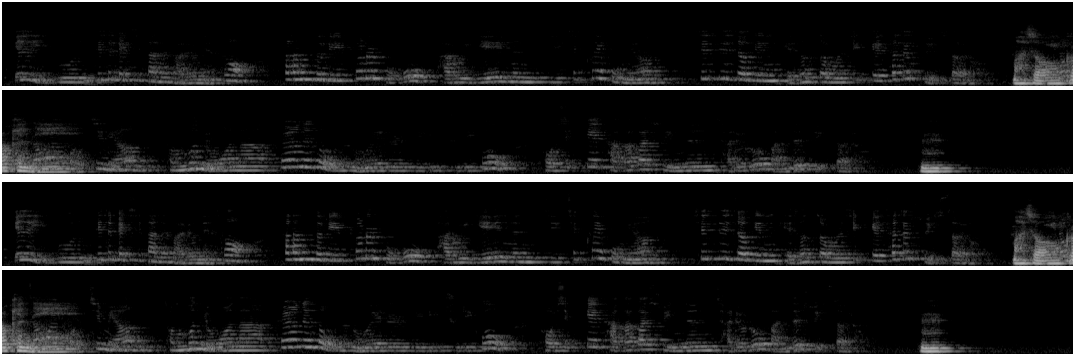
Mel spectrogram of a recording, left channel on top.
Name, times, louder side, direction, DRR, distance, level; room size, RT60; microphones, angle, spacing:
voice 1, 0.1-2.4 2.8-6.6 7.0-9.8 10.4-19.3, right 1 dB, 45° right, -1 dB, 1.9 m, -42 dB
voice 2, 10.1-11.4 19.9-20.1, right 2 dB, 30° right, 5 dB, 0.4 m, -29 dB
7.3 x 5.0 x 2.8 m, 0.66 s
head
